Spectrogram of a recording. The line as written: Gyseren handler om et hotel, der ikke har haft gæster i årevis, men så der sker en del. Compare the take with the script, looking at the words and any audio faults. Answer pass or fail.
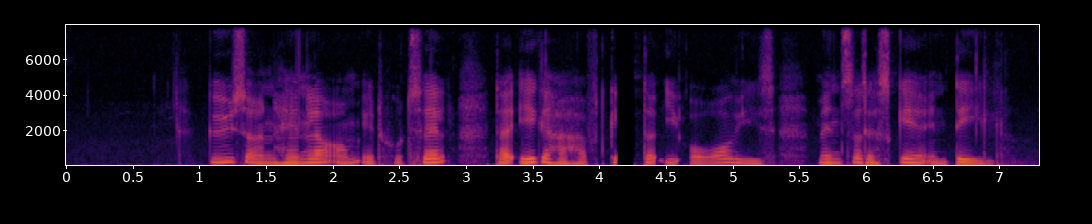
fail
